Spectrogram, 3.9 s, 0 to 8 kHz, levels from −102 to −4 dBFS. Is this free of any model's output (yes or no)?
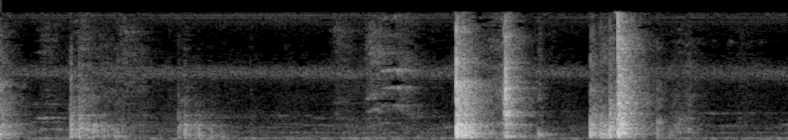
yes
